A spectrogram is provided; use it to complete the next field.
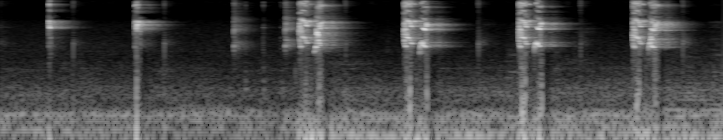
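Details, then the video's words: Lovebird, a fighter bird, giving sharp high chattering bursts spaced about a second apart, each a harsh buzzy squawk with a brief trill; low background hum. "Burung Labet Ngekek Fighter"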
